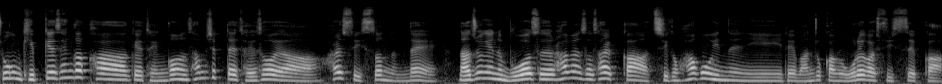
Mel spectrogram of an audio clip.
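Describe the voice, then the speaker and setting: A woman's fairly high voice with very wide pitch swings, at a moderate pace with hardly any pauses, over a quiet background. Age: 30s. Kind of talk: interview answer.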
